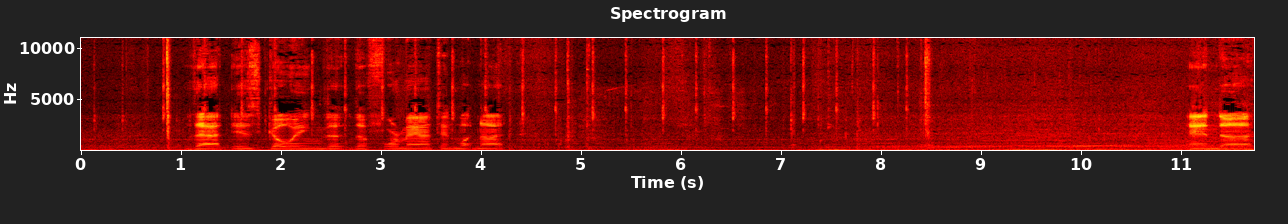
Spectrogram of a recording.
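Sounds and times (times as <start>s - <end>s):
car engine and road drone while driving: 0.0s - 11.7s
speech: 1.2s - 4.5s, 11.4s - 11.7s
faint scattered clicks: 1.6s - 8.6s.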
